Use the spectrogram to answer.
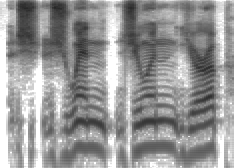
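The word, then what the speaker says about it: Jeune Europe: And uh and and so this party was s which uh succeeded to um basically um this this Juan Europe I believe is is how you pronounced it.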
